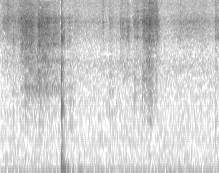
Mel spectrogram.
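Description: Faint rustling of a paper circle being handled after glue is put on its back, with one short knock about half a second in as a plastic glue bottle is set down on the desk.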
